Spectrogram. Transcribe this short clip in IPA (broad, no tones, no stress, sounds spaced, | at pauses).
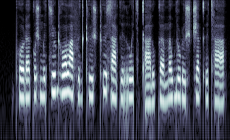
pʰ o ɽ ɜ k o ʃ m ɨ t͡s ʉ ɖʱ o lˠ a f ɨ d ʈʰ ʉ ʃ ʈʰ ʉ s a k ɨ r w ɨ t͡s kʼ a ɾ u k ɜ m ɜ w ɡ ʉ w ɽ ʉ ʃ t͡ʃ ɜ kʼ ɨ tʰ a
